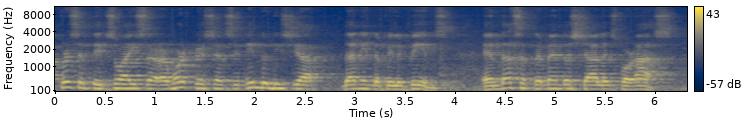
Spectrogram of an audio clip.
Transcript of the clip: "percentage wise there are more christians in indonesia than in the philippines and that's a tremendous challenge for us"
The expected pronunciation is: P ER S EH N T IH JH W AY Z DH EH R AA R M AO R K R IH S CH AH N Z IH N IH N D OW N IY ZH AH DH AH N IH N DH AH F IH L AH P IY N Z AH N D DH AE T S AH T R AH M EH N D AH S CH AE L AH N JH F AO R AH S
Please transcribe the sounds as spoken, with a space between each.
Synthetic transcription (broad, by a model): P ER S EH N T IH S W AY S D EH R AA R M AO R K R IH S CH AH N S IH N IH N D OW N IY SH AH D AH N IH N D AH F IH L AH P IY N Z AH N D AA T S AH T R AH M EH N D AH S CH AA L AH N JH F AO R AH S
